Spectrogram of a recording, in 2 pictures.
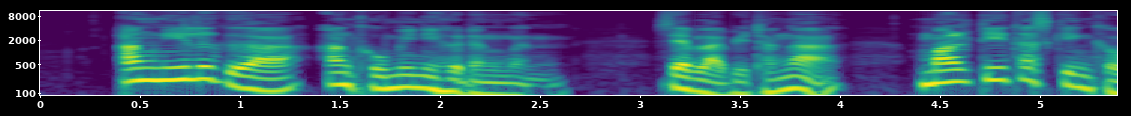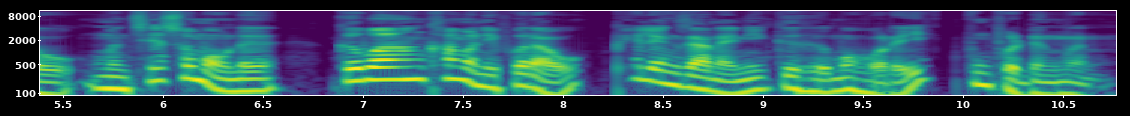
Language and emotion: Bodo, happy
